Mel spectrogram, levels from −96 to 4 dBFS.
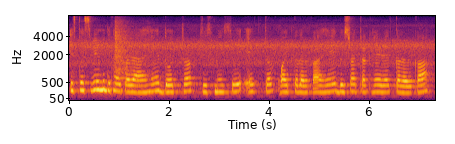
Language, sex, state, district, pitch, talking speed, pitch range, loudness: Hindi, female, Assam, Hailakandi, 205 Hz, 190 wpm, 200-220 Hz, -15 LUFS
